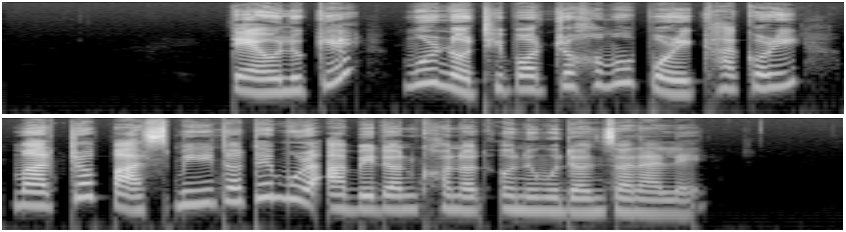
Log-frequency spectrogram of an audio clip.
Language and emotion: Assamese, surprised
